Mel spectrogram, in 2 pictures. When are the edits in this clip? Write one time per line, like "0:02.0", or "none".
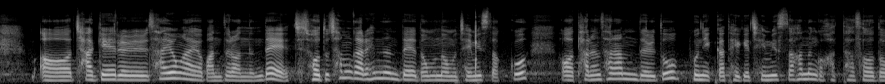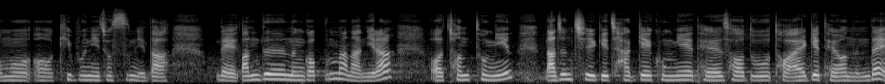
0:11.2
0:13.3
